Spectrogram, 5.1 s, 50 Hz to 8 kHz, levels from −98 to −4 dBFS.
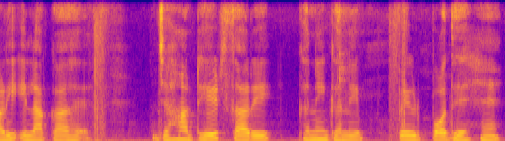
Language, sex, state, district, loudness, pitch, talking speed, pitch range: Hindi, female, West Bengal, Purulia, -20 LUFS, 205 Hz, 120 wpm, 190-215 Hz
